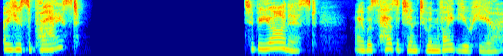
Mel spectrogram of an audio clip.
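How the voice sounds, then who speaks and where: Android girl, game character, slow deliberate delivery, slightly high pitch, soft, earnest, shyly devoted. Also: slightly rough. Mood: hesitant, sincere. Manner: soft, hesitant, deliberate, tender. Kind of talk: video game voice acting, emotional dialogue.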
